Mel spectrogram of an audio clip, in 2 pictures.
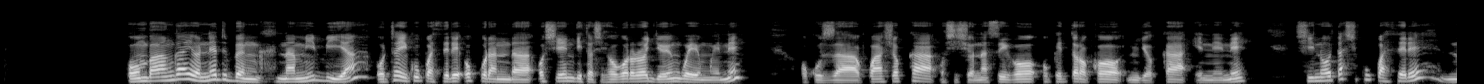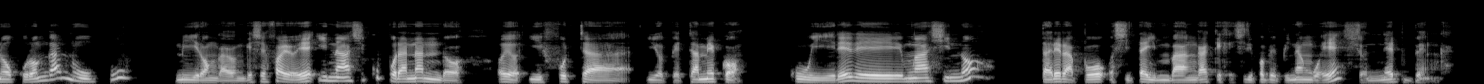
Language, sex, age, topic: Oshiwambo, male, 25-35, finance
